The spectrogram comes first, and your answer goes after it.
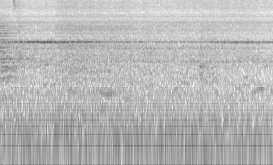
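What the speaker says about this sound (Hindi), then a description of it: "डिपार्चर का संकेत हमारा हो चुका है। चलिए देखते हैं यहाँ से डिपार्चर।" The Mahakaushal Express pulling out of Jaitwar, a small three-platform station in Satna district, heard as a loud steady rumble of rolling wheels and carriages with a thin high squeal running through it.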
